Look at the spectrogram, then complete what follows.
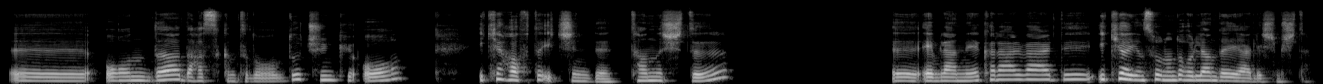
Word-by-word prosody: ııı, 165 -2 -1
onda 185 +4 +2
daha 170 -1 -2
sıkıntılı 150 -3 -1
oldu 75 - -3
çünkü 200 -4 -2
o 205 +11 0 0.7
2 245 - -1
hafta 200 -2 0
içinde 135 -9 -2
tanıştı 180 - 0 1.6
Eee, 170 -1 +2
evlenmeye 170 +1 +1
karar 220 +1 -1
verdi, 225 +1 0
2 230 +3 +4
ayın 215 -4 +5
sonunda 200 0 +2
Hollanda'ya 195 -3 +2
yerleşmişti. 140 -4 -4
180 Hz, 90 wpm, -23 LUFS, 165-215 Hz, 1.6 s, ayın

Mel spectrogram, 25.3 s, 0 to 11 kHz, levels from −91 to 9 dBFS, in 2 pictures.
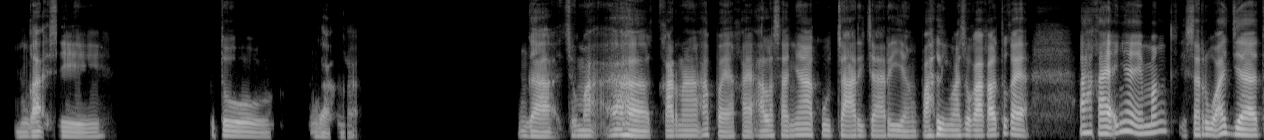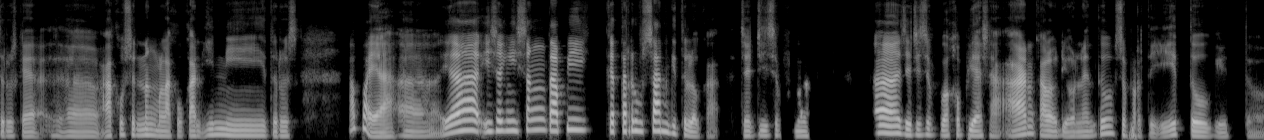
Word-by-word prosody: Enggak 100 +2 0
sih. 100 -1 -4 1.0
Betul, 105 -5 -2 0.4
enggak 100 -3 -6
enggak. 90 -1 -13 1.6
Enggak 110 -2 +2 0.2
cuma, 120 +1 -2 0.2
eee, 130 -3 +5 0.2
karena 115 +1 +1 0.2
apa 135 -4 -5
ya? - - -1
Kayak 110 0 -1
alasannya 120 +2 0
aku 125 - -9 0.2
cari-cari 115 0 +1
yang 110 0 -4
paling 125 +4 +3
masuk 120 +1 -1
akal 125 +1 +5
itu 165 - -6
kayak, 130 -2 +4 0.5
ah, 180 +1 +3
kayaknya 165 +7 +5
emang 190 +5 0 0.3
seru 140 +1 +1
aja 155 -4 +3 0.2
terus 110 0 -6
kayak, 100 -1 -3
eee, 105 -2 -6
aku 115 +4 -3
senang 135 0 -2
melakukan 110 0 -1
ini 135 +1 -2 0.4
terus, 110 +1 -5 0.6
apa - - -1
ya? 95 - +3 0.2
Eee, 105 0 -6
ya - - +7 0.3
iseng-iseng 230 +2 +1
tapi 225 +3 +5 0.4
keterusan 220 +1 +3
gitu 155 -4 -4
loh 100 - -2
Kak 105 +1 -11 0.3
jadi 115 +1 -4
sebuah, 110 -3 -7 0.7
heeh, 175 -1 +7 0.4
sebuah 125 -3 -4
kebiasaan 120 0 +1
kalau 115 -2 +2
di 105 - -5
online 105 +1 -5
itu 160 - 0 0.2
seperti - - -7 0.2
itu 140 -5 -2 0.2
gitu. 95 0 -12
115 Hz, 135 wpm, -24 LUFS, 105-140 Hz, 1.6 s, ya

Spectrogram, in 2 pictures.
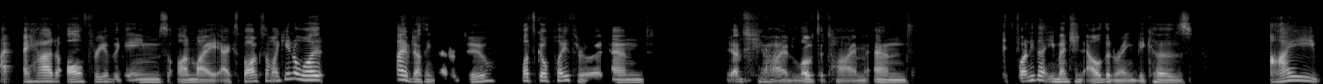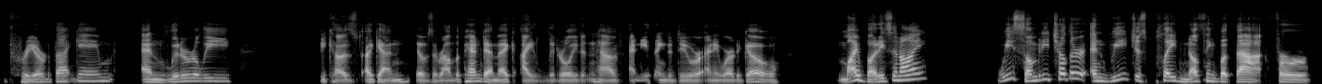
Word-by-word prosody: I 120 - -3 0.2
had 135 +2 +1
all 120 +2 +4
3 120 0 -7
of 125 - -11
the 120 - -8
games 115 +2 -6
on 105 +1 -1
my 100 -2 0
Xbox. 135 +10 -1
I'm - - -6
like, - - -4
"You - - -1
know 260 - +3
what? 205 -1 +5 0.7
I 220 - +8
have 205 - +2
nothing 105 -4 -3
better - - -9
to 110 - -2
do. 145 +6 -4 0.3
Let's 165 - 0
go 175 -2 +1
play 180 +2 -1
through 475 - -6
it." 480 - -9
And, 110 0 -2 0.8
yeah, - - -1 0.2
I 85 - -4
had 90 - -7
loads 90 - 0
of - - -13
time. 85 +2 -7
And 100 -3 -1 0.9
it's - - -13
funny 155 +6 +1
that 200 -3 -1
you 130 - -5
mentioned 125 -3 -2
Elden 110 +1 0
Ring 95 0 -5
because, 100 -3 -3 0.8
I 175 -5 +1
pre-ordered 115 +3 -1
that 135 +1 0
game 155 +1 -4 0.3
and 115 -2 +2
literally, 150 +3 -1 0.9
because, - - 0
again, 100 +6 +1
it - - +4
was 100 - -7
around 90 -1 -1
the - - -3
pandemic, 105 -9 +3
I 95 -1 +3
literally 100 +2 -2
didn't - - -7
have 95 -2 0
anything 100 +1 -1
to 100 - -4
do 100 +1 -3
or 100 - 0
anywhere 100 +2 0
to - - -6
go. - - +2 0.6
My 120 - +7
buddies 145 -5 +3
and 195 - +4
I, 240 +6 +5 0.7
we 260 - -1
summoned 185 -1 +3
each 235 +1 -2
other, 275 +2 +4
and 160 -3 +3
we 215 +8 0
just 195 -6 -2
played 175 -5 +3
nothing 145 +6 +2
but - - +3
that, 115 -1 +8
for 110 -2 +3
120 Hz, 185 wpm, -25 LUFS, 100-160 Hz, 0.9 s, I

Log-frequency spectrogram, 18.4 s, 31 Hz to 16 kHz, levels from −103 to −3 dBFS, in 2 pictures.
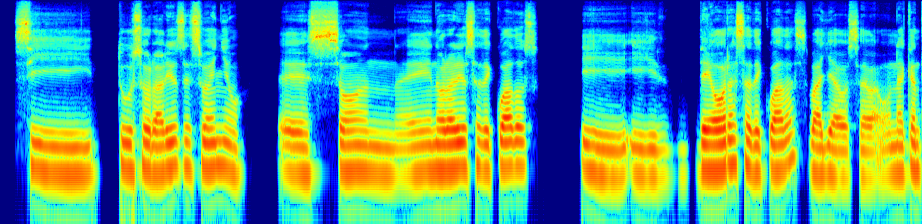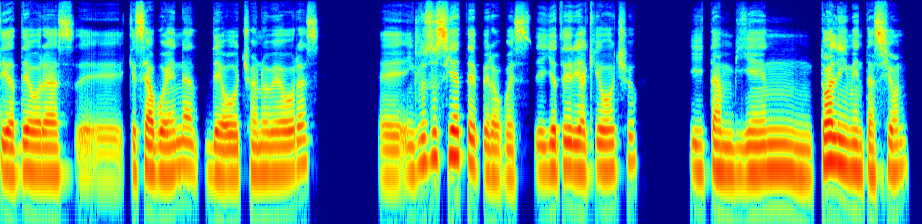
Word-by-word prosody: Si 135 -2 -2 0.2
tus 145 -2 -1
horarios 145 +1 +2
de 155 - -3
sueño, 150 -2 -1 0.3
eh, 135 -2 -2
son 135 -1 +1
en 140 +2 -2
horarios 145 +1 +4
adecuados 155 +1 0 0.4
y 125 -4 -3
y 125 -1 -5 0.2
de 145 -1 +4
horas 160 +3 +5
adecuadas, 145 +6 0
vaya, 130 -3 0
o 120 - -1
sea, 120 0 -3
una 135 +1 -3
cantidad 140 -2 +1
de 145 +2 +2
horas, 130 0 0
eh, 110 -2 -8
que 140 - -4
sea 140 +1 +4
buena, 140 +2 0
de 135 -1 0
8 125 +2 -1
a - - -1
9 135 0 0
horas, 160 +5 -1 0.6
eh, 120 0 -4
incluso 170 +8 0
7, 205 -4 +5
pero, 130 -5 -2
pues, 125 -1 -5
yo 140 +1 +1
te 155 +2 -1
diría 145 -2 +3
que 140 +3 -3
8, 145 +5 -1 0.5
y 140 -2 -4
también 135 -1 0
tu 170 - +6
alimentación, 145 -3 +3
140 Hz, 145 wpm, -23 LUFS, 130-150 Hz, 0.6 s, tu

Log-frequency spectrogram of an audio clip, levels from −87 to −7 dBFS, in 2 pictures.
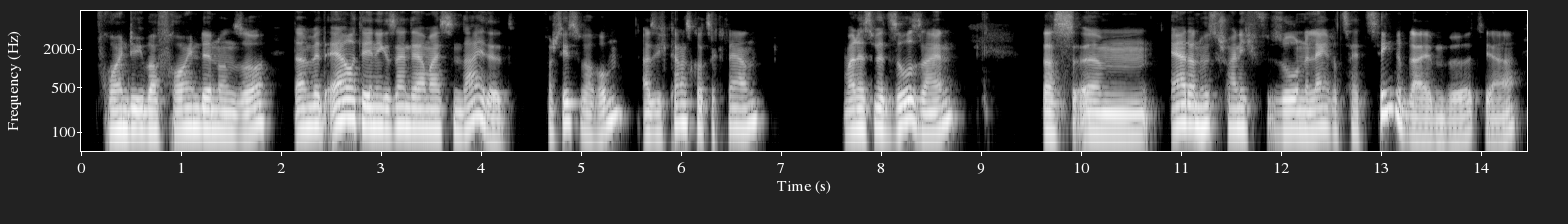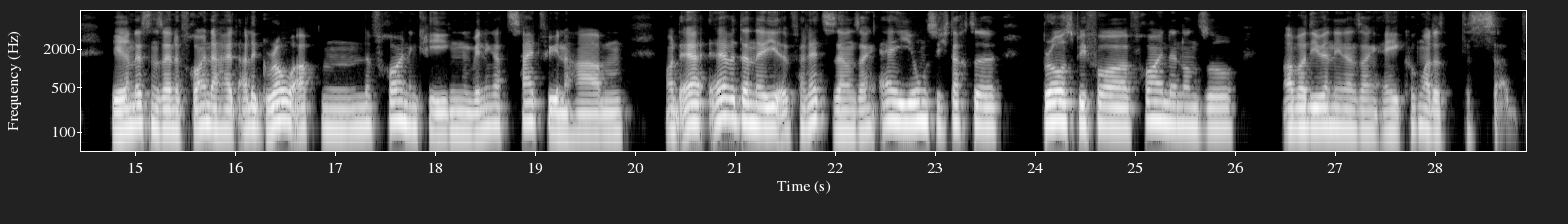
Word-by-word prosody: Freunde 110 +1 +2
über 110 0 +3
Freundin." 115 0 +2
und 105 -1 +1
so, 125 +8 0 0.2
dann 120 +3 +1
wird 130 0 +2
er 145 +3 +4
auch 165 - +5
derjenige 125 -5 +3
sein, 125 +1 +1
der 115 -1 +3
am 115 - 0
meisten 115 -2 -1
leidet. 135 - -1 0.3
Verstehst 140 +6 -2
du - - -6
warum? 150 - -2
Also 100 0 -2
ich 100 - -8
kann 135 - -2
das 140 0 0
kurz 115 -3 -4
erklären. 125 +7 -3 0.8
Weil 110 +3 0
es 115 -1 +1
wird 115 -3 +3
so 130 +10 +3
sein, 140 +10 -1 0.8
dass, 100 -2 0
ähm, 100 -1 +1
er 130 +4 +2
dann 130 -1 +3
höchstwahrscheinlich 120 -3 -2
f - - -20
so 110 0 +1
'ne 110 - +1
längere 110 0 -2
Zeit 100 -2 -9
Single 200 -4 0
bleiben 80 -3 -2
wird, 90 +7 -4
ja? 85 +10 -5 0.4
Währenddessen 125 +4 +2
seine 115 -1 +2
Freunde 120 +1 0
halt 115 -1 -2
alle 120 +2 0
grow-uppen, 120 -2 0
'ne 125 - -2
Freundin 135 0 0
kriegen, 105 -2 -1
weniger 125 +5 -2
Zeit 145 +3 -4
für 110 - -1
ihn 100 -3 +1
haben. 100 +1 -2 0.3
Und 115 -1 -3
er 140 +3 +3
er 160 +4 +2
wird 160 -2 +1
dann 140 -1 +5
derje 125 -4 +3
Verletzte 135 +5 -3
sein, 110 0 +1
und 110 - -2
sagen: 115 +1 -3
„Ey 145 +2 +1
Jungs, 145 +1 +5
ich 125 -1 -7
dachte, 135 -3 -1 0.4
Bros-before-Freundin." 135 -1 +3
und 125 -1 -1
so. 120 0 -3 0.4
Aber 115 +2 +2
die 120 0 +4
werden 120 0 +1
ihn 120 - -1
dann 115 -1 -2
sagen: 110 -1 -4
„Ey, 105 0 -3
guck 120 +3 -10
mal, 115 -3 -1
das 105 -1 -2 0.5
a - - -16
d - - -23
120 Hz, 180 wpm, -20 LUFS, 105-135 Hz, 0.8 s, auch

